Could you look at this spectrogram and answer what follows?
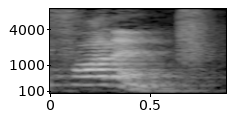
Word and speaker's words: foreign: ठीक उसी तरह से बोलते हैं फॉरेन, FOREIGN। फॉरेन, एन के पहले यहां पर जी आया है, इसलिए जी को साइलेंट रखा गया है। इसका उच्चारण नहीं किया जाता है।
